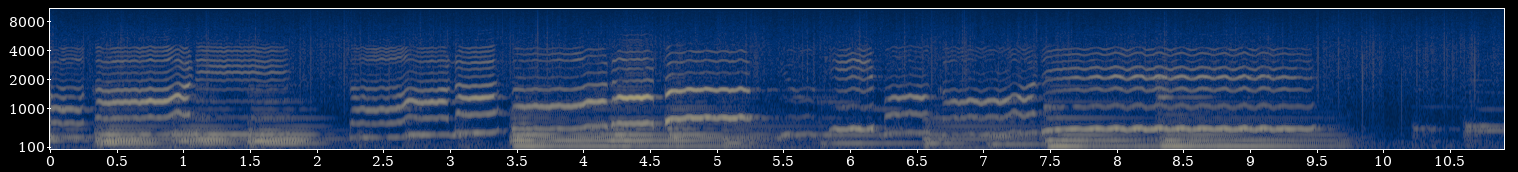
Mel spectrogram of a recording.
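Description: Woman singing a Japanese children's song in a high voice with wide vibrato, accompanied by piano chords; the voice stops near the end, leaving the piano alone.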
